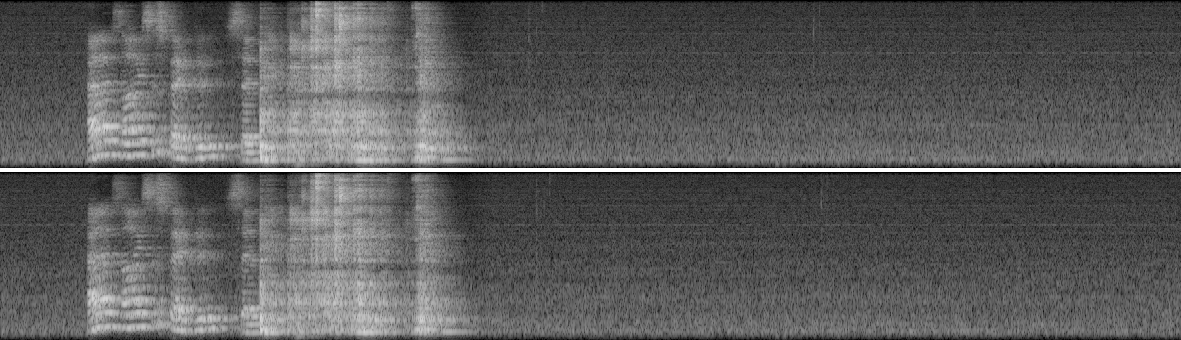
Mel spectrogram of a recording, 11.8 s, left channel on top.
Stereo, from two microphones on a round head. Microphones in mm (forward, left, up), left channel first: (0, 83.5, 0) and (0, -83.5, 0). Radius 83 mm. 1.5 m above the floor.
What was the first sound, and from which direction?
A man speaking, 10° right (ahead or behind).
